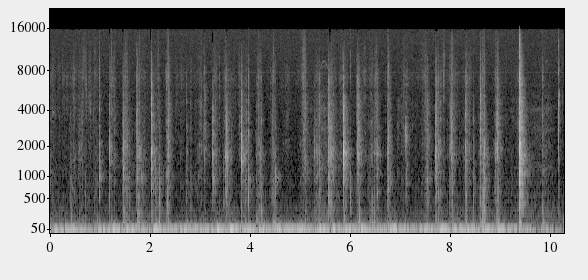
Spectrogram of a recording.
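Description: Tarot deck being shuffled by hand: a continuous run of quick card clicks and flicks, several a second.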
